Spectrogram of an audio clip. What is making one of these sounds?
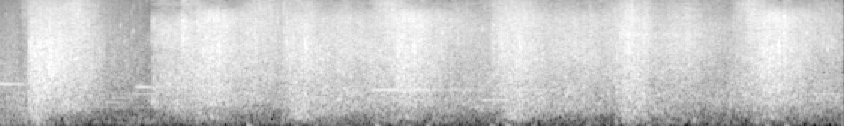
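Swimming strokes splash rhythmically through water.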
